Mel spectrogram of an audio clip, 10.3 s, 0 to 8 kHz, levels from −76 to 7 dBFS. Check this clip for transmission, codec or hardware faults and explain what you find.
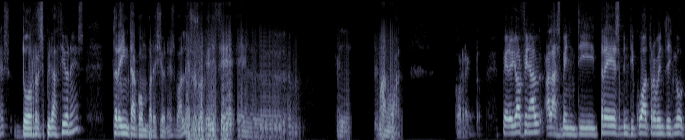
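Two faults are audible in this speech clip: short concealed packet loss at four points, and a stretch of buffer tearing. The audio is band-limited with nothing above 8 kHz, which fits a G.722 wideband call at 64 kbps.

Short concealed packet loss occurs at 2.38 s (20 ms missing), 4.29 to 4.33 s (20 ms), 8.05 to 8.10 s (40 ms) and 9.32 to 9.39 s (40 ms, with roughly 15 ms added). Audio arrived too late, and the receiver extended the preceding sound before crossfading back. Each is a brief isolated smear or wobble, unlike tearing's sustained buzz.

Buffer tearing runs from 2.78 to 6.06 s. The writing and reading sides of the audio buffer cross each period, so roughly a third of every buffer repeats audio from about 20 ms earlier, with hard joins. The result is a continuous robotic buzz at 100 Hz, present only while sound plays, unlike the isolated gaps from packet loss.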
